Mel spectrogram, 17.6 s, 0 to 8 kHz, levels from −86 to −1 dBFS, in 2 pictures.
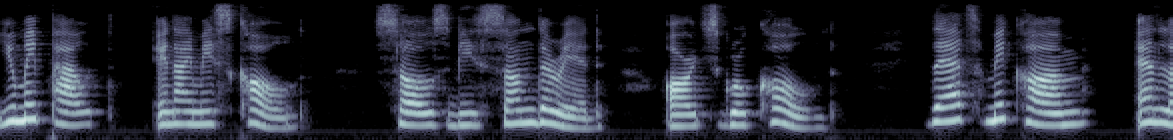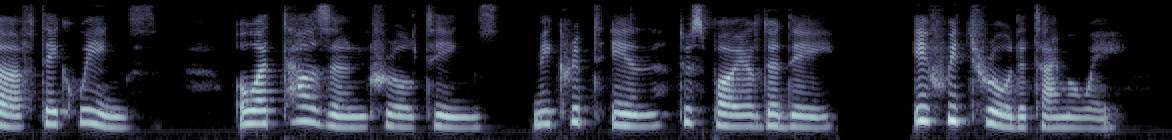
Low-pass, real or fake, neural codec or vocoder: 7.2 kHz; real; none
